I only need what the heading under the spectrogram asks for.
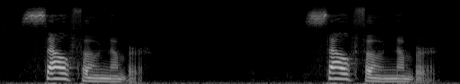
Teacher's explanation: so it's like having high low medium low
